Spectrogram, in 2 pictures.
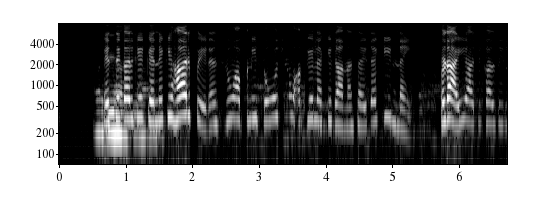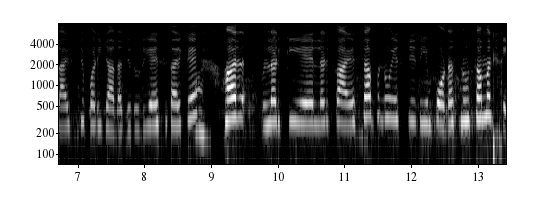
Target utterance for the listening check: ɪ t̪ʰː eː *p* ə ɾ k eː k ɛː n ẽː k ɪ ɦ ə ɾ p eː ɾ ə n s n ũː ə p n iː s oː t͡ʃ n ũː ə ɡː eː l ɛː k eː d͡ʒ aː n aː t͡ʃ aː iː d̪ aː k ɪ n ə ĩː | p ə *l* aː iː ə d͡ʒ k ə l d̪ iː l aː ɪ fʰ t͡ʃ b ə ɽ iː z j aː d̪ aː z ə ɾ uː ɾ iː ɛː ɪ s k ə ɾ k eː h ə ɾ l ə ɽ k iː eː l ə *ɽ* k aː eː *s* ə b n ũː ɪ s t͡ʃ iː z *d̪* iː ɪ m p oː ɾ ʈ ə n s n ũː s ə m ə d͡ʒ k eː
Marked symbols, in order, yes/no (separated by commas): no, no, yes, yes, yes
